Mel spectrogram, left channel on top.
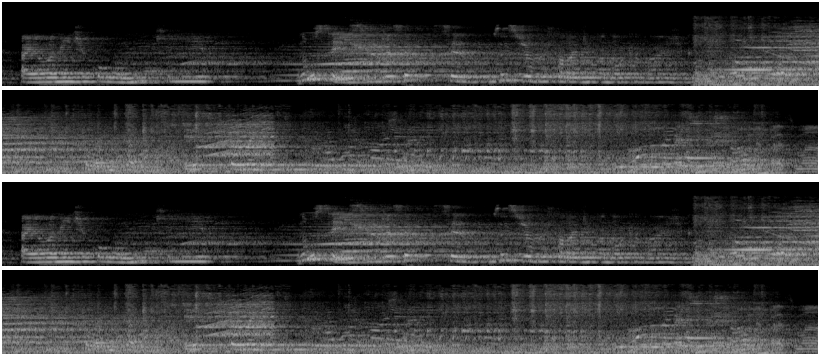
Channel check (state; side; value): identical; both; correlation 1.00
